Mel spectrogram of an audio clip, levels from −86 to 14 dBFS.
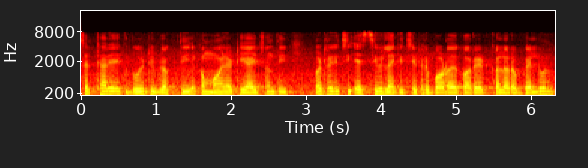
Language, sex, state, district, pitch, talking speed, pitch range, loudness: Odia, male, Odisha, Malkangiri, 125 Hz, 190 wpm, 120-135 Hz, -13 LUFS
